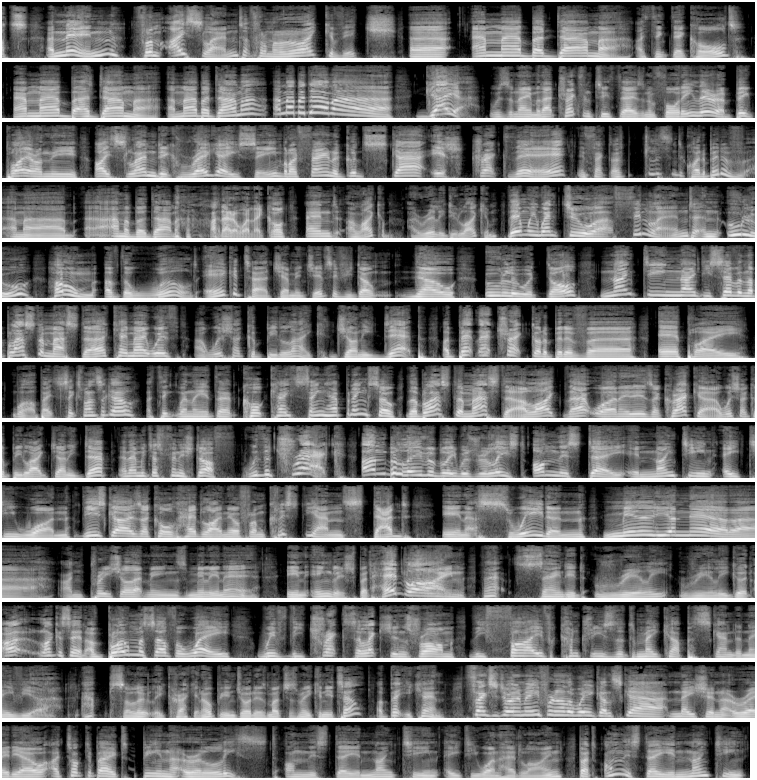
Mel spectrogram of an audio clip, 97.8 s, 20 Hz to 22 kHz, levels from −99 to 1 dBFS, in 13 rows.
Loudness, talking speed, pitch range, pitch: -17 LUFS, 155 wpm, 135-205 Hz, 165 Hz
